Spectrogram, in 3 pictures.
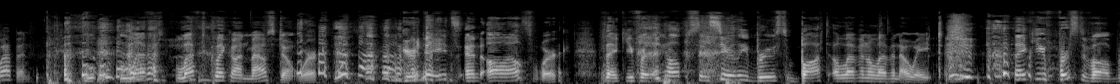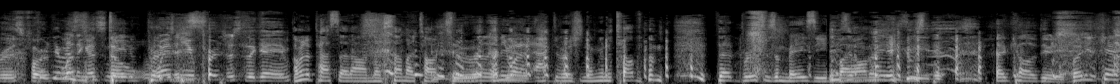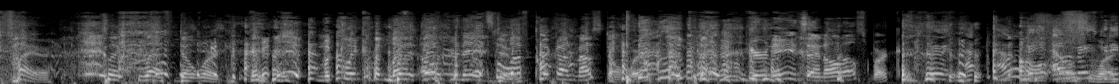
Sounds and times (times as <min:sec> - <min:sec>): Speech: 0:00.0 - 0:09.5, 0:10.1 - 0:33.5.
